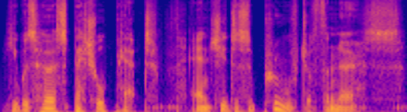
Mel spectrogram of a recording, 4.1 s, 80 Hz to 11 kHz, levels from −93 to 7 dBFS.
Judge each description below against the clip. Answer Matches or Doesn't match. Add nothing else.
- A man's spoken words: Matches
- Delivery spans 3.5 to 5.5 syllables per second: Matches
